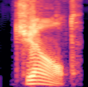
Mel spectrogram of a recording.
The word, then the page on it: jilt: American English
